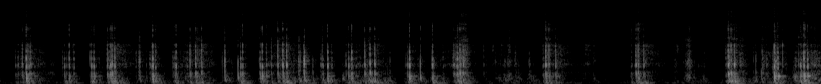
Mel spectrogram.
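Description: Fingernails and fingertips tap and scratch the card front cover of a thick, solid green paperback textbook held upright. Quick, dry, rhythmic clicks and soft scrapes come in bursts with short pauses, mostly in the mid range with a little low thump. Each tap dies away almost at once.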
